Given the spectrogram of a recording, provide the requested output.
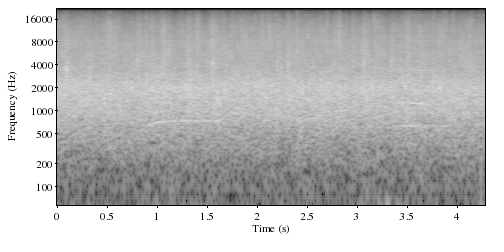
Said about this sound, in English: That applause, those cheers for Madame Mao, soprano Kathleen Kim.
